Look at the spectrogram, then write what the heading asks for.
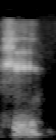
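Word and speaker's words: Caye: jungle and i was on southwater key mckee is a very tiny tiny island um it's spelled c-a-y-e and one early morning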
